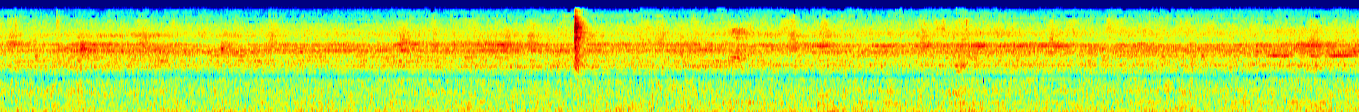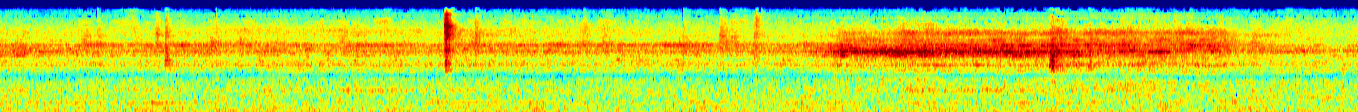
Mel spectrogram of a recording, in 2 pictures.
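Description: Cabin running noise of a Queensland Rail NGR electric train in motion: a steady rumble of wheels on rail through the car body. There are a couple of sharp clicks, and a brighter hiss swells for a few seconds near the end.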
